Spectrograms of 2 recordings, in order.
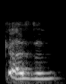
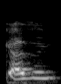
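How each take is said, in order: First: It is said in a sad tone. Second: It is said in a sad tone.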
